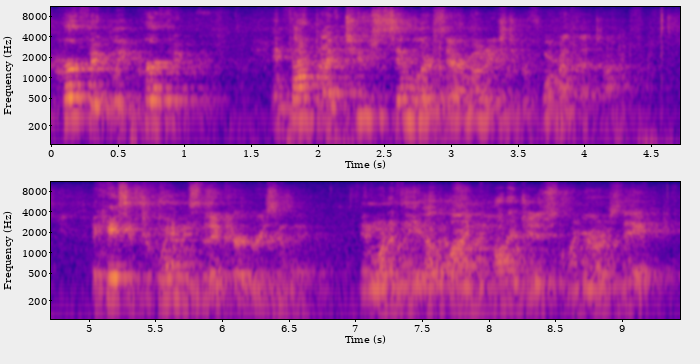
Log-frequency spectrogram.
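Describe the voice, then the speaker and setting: A man's voice: on the high side, sing-song, fairly quick. A young man playing an unctuous, pompous but kindly country clergyman in an amateur reading of a stage comedy. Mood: unctuous, solicitous. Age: young adult. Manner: pompous, solicitous, repeats himself. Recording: echoey hall, distant mic, clear noise.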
